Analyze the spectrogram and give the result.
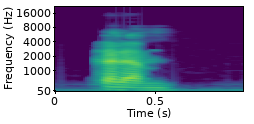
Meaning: a calamus, a quill
- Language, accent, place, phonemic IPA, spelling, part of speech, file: French, France, Lyon, /ka.lam/, calame, noun, LL-Q150 (fra)-calame.wav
